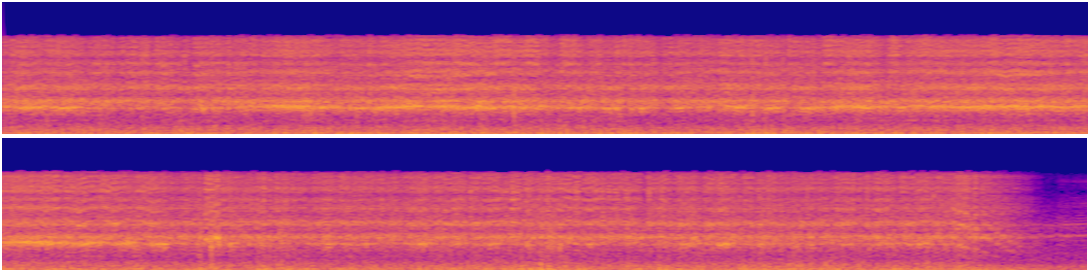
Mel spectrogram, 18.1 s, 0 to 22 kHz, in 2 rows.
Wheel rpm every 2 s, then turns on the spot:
220, 210, 210, 220, 210, 220, 210, 220, 140.
none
